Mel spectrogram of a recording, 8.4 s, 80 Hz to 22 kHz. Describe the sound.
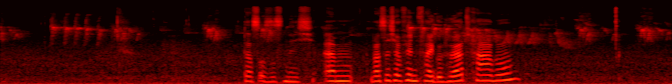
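Faint birdsong chirps scattered throughout in a garden on a 32-degree summer day in 2021, with short high tweets recurring in the background while a person speaks in the middle.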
